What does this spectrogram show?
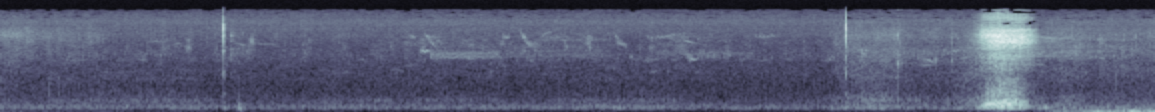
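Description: Quiet outdoor background with a few faint bird chirps and a couple of small clicks, then a short, loud rush of noise about six seconds in.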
